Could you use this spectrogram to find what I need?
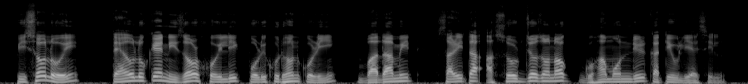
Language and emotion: Assamese, neutral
